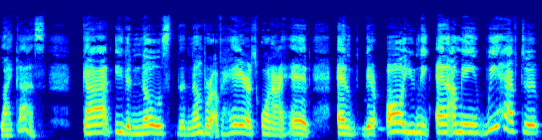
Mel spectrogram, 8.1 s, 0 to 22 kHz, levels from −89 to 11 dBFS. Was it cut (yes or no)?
yes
